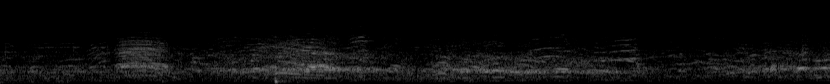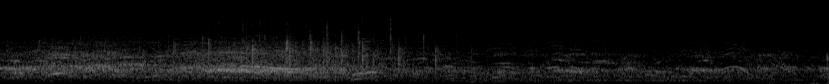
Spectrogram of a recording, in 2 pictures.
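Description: Football stadium crowd: many supporters' voices shouting and chanting at once, fairly quiet and steady, with a flurry of sharp clicks in the middle.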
